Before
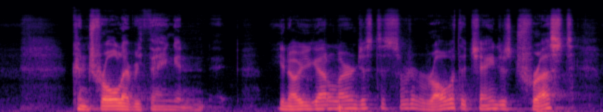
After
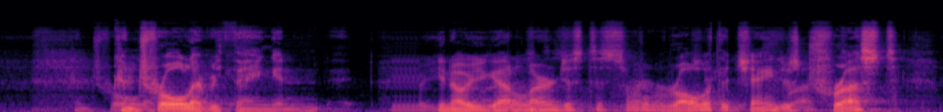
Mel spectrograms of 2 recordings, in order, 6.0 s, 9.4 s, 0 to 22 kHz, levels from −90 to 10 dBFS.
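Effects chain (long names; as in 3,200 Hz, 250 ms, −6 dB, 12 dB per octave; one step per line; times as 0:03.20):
echo ahead of the sound 299 ms −17 dB
change of speed 0.639×
buffer that repeats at 0:03.91, samples 2,048, times 5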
